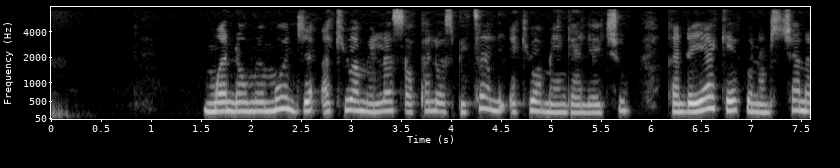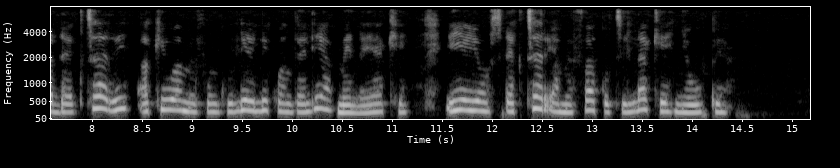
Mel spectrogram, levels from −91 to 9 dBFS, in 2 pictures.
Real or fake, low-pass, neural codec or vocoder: fake; 7.2 kHz; vocoder, 22.05 kHz, 80 mel bands, Vocos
